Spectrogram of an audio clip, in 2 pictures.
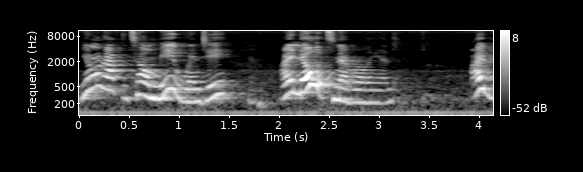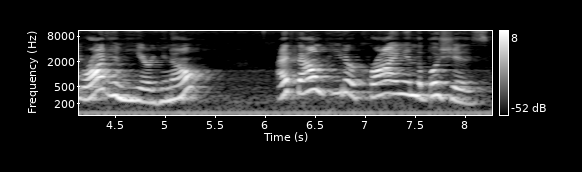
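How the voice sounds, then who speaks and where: A proud fairy with a very high voice, stuck living as a human. She is plaintive and emphatic, wounded at heart, acting in a live radio play in an echoing room. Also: very animated, unhurried, a bit bright, heavily acted. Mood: bitter, hurt. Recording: roomy live stage performance.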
